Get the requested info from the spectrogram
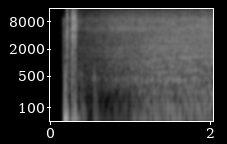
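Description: Title-intro sound effect: a sharp loud hit, then a low rumble that swells steadily louder.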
